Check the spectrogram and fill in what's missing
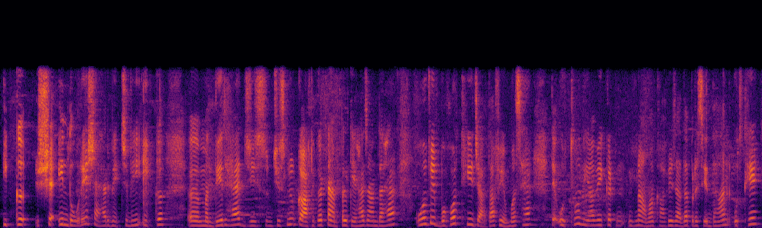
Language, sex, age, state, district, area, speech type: Punjabi, female, 18-30, Punjab, Pathankot, rural, spontaneous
